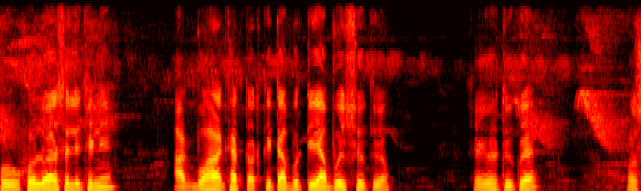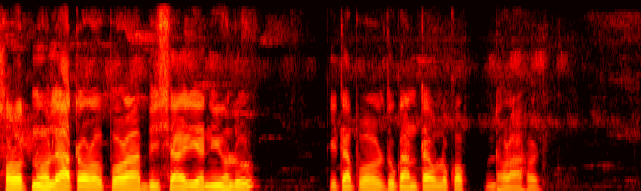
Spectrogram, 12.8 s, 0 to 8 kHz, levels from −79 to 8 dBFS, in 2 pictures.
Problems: background sounds at intervals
